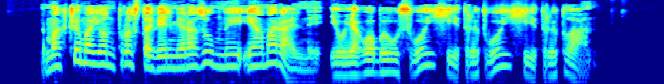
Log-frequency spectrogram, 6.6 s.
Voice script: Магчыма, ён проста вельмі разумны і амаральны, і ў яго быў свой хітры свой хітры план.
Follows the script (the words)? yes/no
yes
